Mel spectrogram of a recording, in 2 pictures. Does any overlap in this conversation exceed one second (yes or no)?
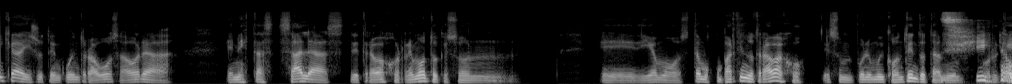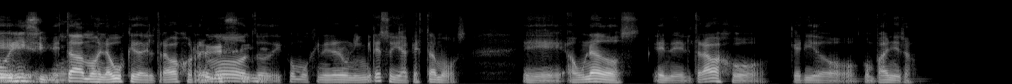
yes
